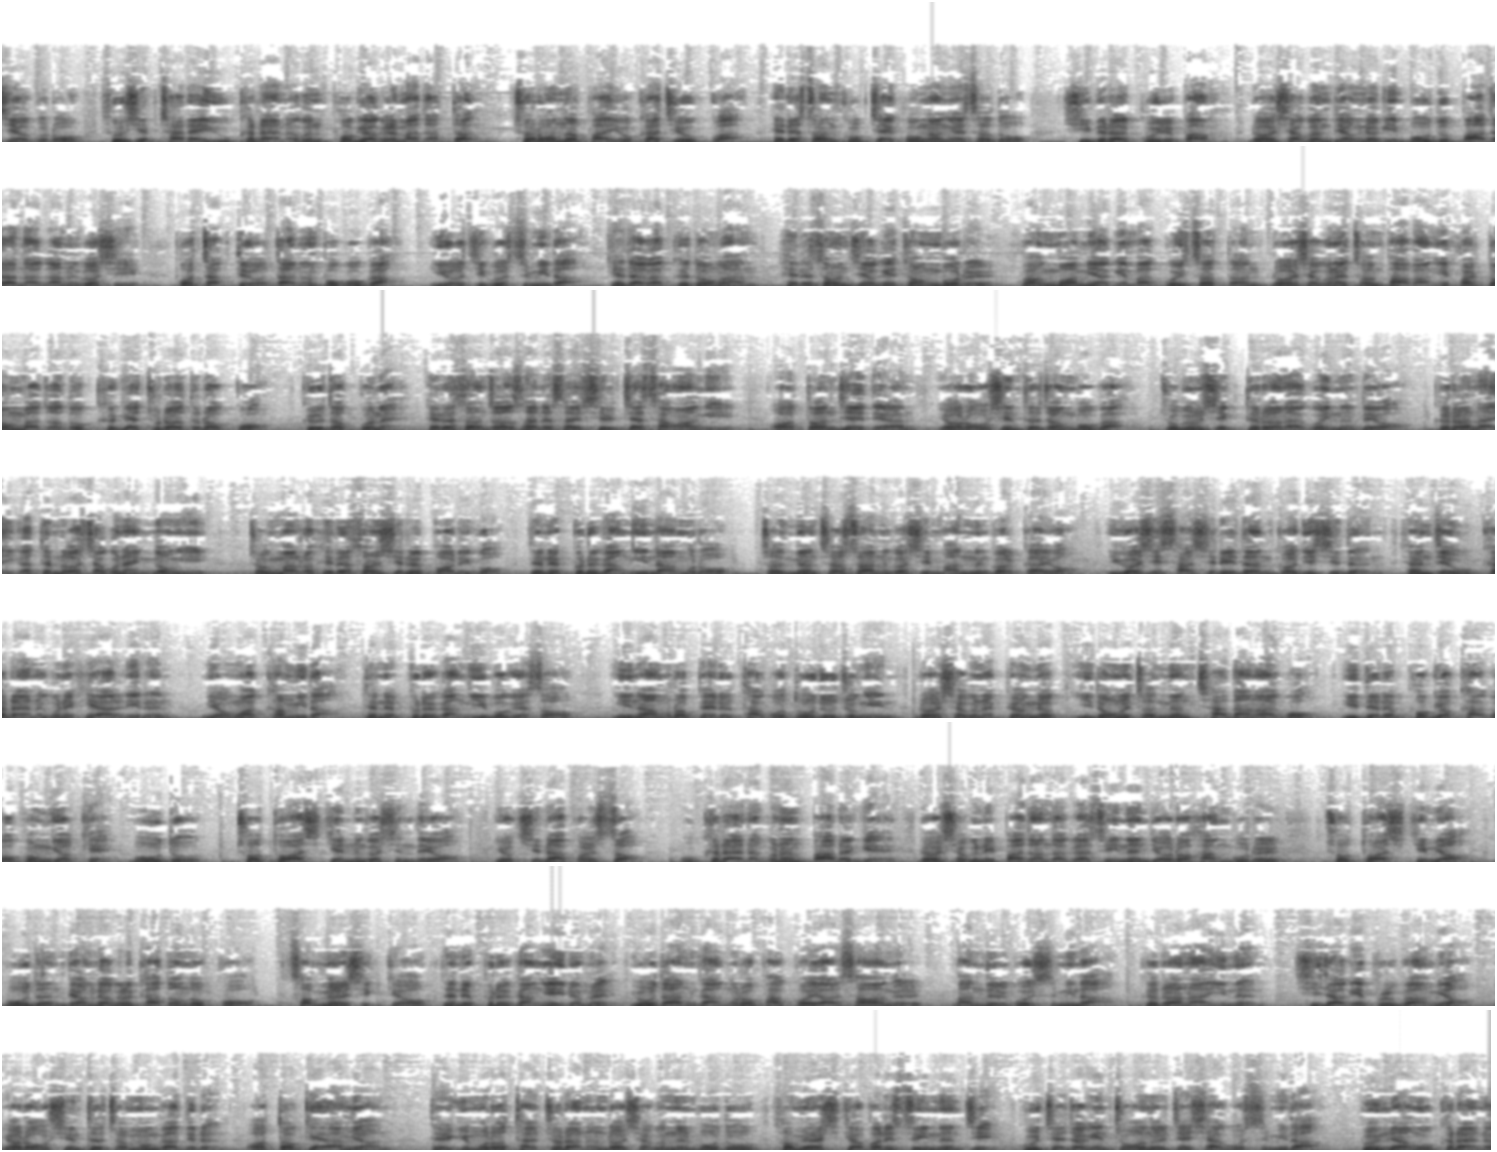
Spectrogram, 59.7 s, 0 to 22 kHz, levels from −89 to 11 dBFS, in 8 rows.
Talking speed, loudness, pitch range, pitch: 455 characters per minute, -15 LUFS, 145-185 Hz, 165 Hz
